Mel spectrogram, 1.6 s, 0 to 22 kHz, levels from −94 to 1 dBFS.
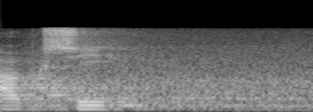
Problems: low volume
